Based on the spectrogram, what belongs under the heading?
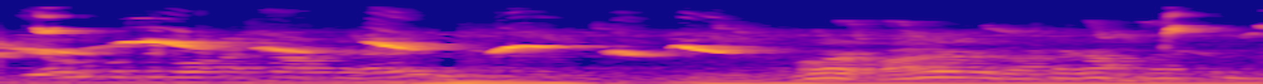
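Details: Captive green-winged saltators in Brazil compete in song. Several loud, clear whistled slurs come in quick succession, then quieter mixed sounds follow with a low background rumble.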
